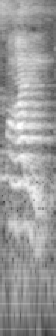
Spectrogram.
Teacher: The last S won't be pronounced and is pronounced as Paris.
